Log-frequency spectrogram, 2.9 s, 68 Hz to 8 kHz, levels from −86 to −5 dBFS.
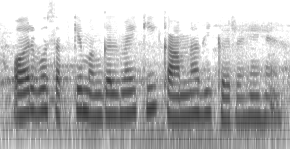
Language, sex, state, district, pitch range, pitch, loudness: Hindi, female, Uttar Pradesh, Varanasi, 185-210 Hz, 200 Hz, -33 LUFS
